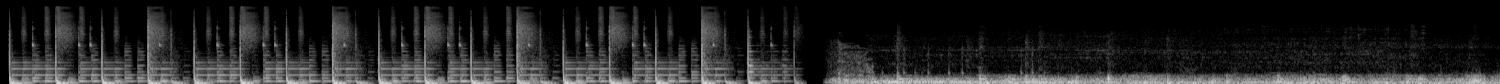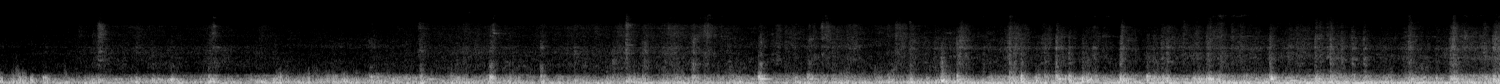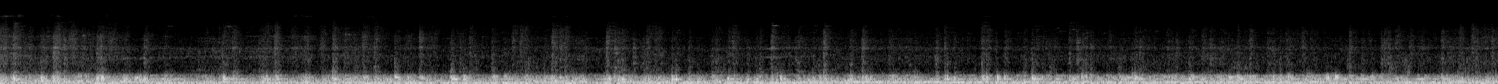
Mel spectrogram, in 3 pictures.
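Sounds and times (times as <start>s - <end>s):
track clicks and knocks: 0.1s - 8.1s
train wheels rumbling on rails: 8.8s - 44.9s.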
